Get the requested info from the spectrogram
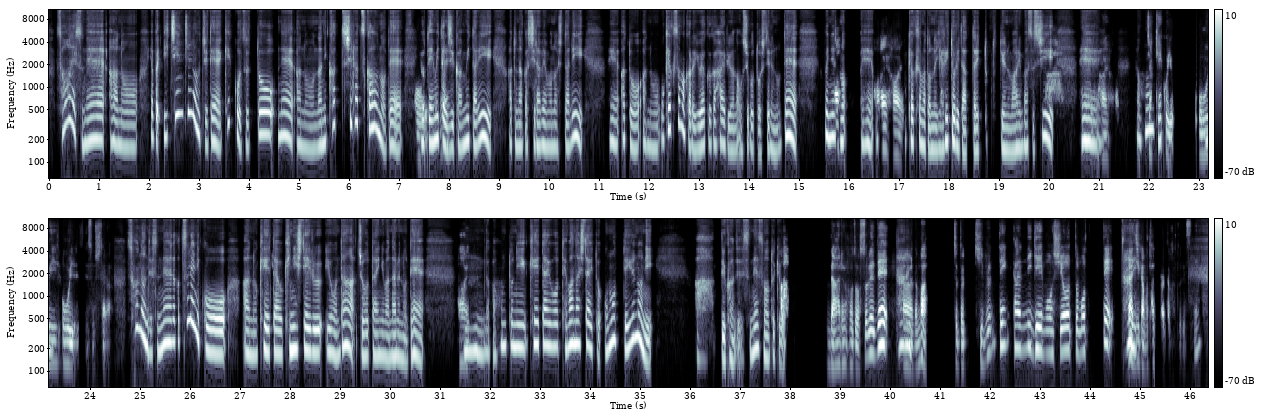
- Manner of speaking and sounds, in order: "やっぱりね" said as "ぱりね"
- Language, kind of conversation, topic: Japanese, podcast, デジタルデトックスを試したことはありますか？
